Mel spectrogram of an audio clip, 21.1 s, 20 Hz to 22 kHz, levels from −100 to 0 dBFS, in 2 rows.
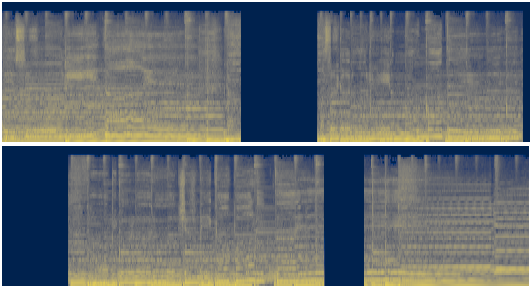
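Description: The player likely ran short of data or had its thread blocked three times, causing playback stalls that silence the audio at 4.76–6.31 s, 10.40–11.87 s and 16.99–17.80 s. Each stall is followed by time-compressed catch-up, where small pieces are cut and cross-faded so the sound rushes at normal pitch: 2× from 6.31 to 7.85 s, 1.25× from 11.87 to 14.87 s, and 1.5× from 17.80 to 19.40 s.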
